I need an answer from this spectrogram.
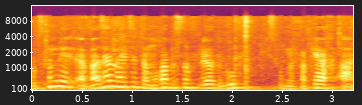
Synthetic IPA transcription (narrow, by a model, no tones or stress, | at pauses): ut͡sχimliavad̪ameet͡set̪amuʁabeso̞flijo̞tɡufʃumefake̞aχʔa̰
